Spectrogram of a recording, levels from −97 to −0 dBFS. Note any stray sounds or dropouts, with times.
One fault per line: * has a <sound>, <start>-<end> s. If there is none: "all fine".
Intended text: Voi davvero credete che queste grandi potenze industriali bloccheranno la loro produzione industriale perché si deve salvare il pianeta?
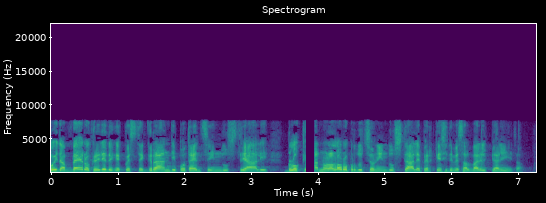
* has a dropout, 3.8-4.0 s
